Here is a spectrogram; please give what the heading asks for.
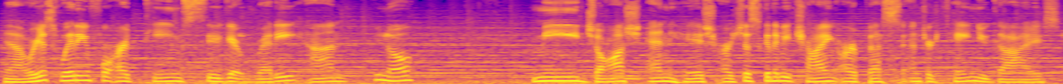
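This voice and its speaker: A man's voice: medium pitch, normal speed. A man casting an online mobile esports final in a chatty, laughing way. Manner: chatty, laughs often, thanks sponsors. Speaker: esports caster. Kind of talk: casual esports commentary. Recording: online stream with game music behind.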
